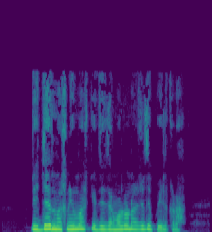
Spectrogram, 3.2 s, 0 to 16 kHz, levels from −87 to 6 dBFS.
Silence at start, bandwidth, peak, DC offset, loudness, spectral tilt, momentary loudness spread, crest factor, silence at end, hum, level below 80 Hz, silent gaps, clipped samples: 0.5 s; 11 kHz; -4 dBFS; under 0.1%; -19 LUFS; -6.5 dB/octave; 13 LU; 16 dB; 0.45 s; none; -62 dBFS; none; under 0.1%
